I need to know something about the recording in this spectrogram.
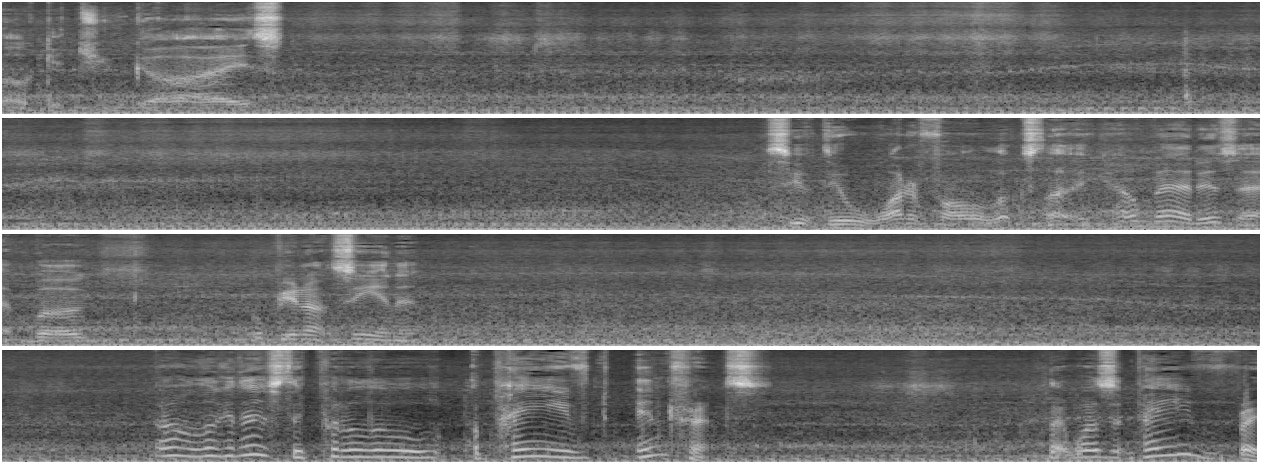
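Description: A man talks calmly through a helmet microphone.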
